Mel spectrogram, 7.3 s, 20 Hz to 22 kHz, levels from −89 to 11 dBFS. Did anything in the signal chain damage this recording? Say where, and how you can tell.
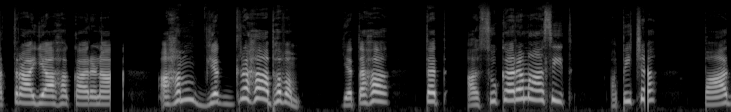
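Yes. A digital broadcast dropout, at the reception and decoding stage: the speech fades out over about 3 ms and goes silent from 1.10 to 1.24 s, then again for 32 ms at 6.44 s. Both gaps fit whole 32 ms frames failing and being muted, so that audio is lost.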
